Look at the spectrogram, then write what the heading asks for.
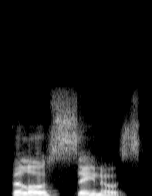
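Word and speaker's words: philoxenos: with the ending which is x-e-n-o-s anos so fellow cenos and we're going to go into each of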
